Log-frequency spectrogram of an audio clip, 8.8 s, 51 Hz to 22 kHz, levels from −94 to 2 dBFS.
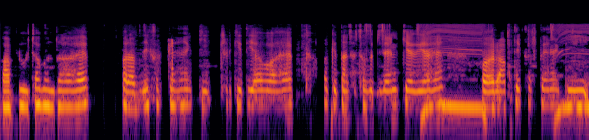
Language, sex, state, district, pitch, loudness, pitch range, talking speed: Hindi, female, Bihar, Jahanabad, 225 Hz, -27 LUFS, 215-235 Hz, 210 wpm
